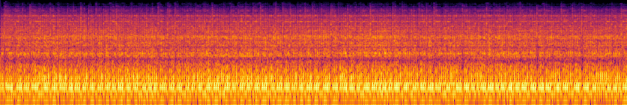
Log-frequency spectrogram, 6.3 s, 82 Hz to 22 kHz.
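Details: Stihl MS660 chainsaw after clutch repair, cutting a log, possibly ash, chain fairly sharp: strong steady full-throttle roar holding under load, no rattle or slipping; saw and clutch healthy, normal cutting.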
